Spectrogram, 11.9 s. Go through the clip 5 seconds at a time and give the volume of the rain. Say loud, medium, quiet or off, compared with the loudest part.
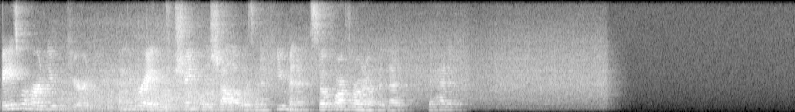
loud, quiet, off.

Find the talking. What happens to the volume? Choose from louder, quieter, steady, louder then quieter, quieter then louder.
steady.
